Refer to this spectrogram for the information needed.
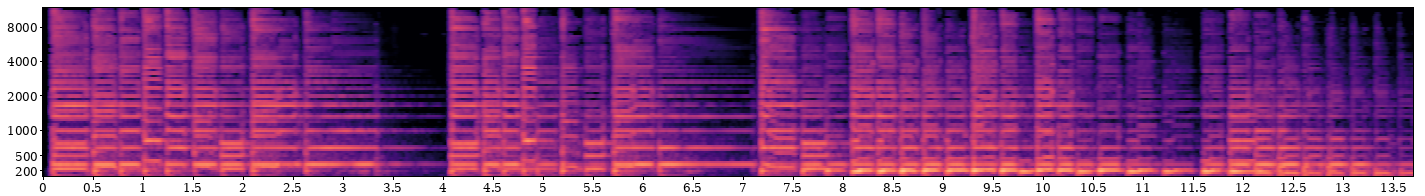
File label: blues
